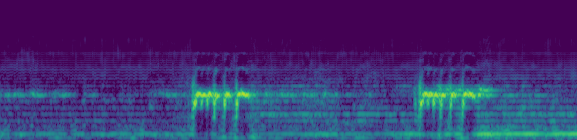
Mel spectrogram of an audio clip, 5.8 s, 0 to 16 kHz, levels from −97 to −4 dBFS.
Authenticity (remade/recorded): remade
